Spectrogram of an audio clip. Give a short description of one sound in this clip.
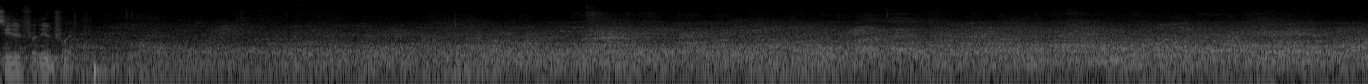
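Many people chatter and murmur together in a large echoing hall.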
